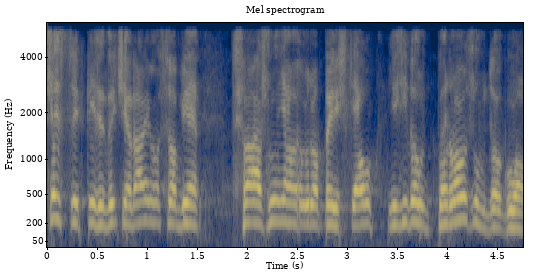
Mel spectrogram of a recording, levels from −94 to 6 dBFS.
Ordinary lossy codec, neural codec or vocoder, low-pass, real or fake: none; codec, 24 kHz, 1.5 kbps, HILCodec; 5.4 kHz; fake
